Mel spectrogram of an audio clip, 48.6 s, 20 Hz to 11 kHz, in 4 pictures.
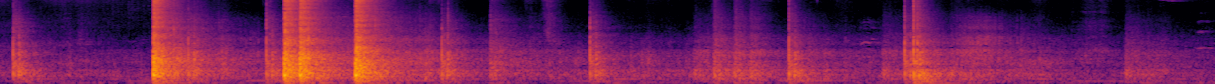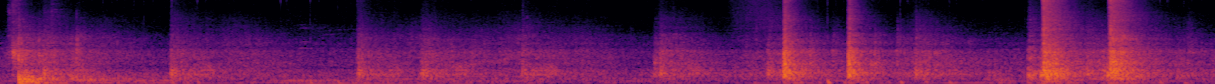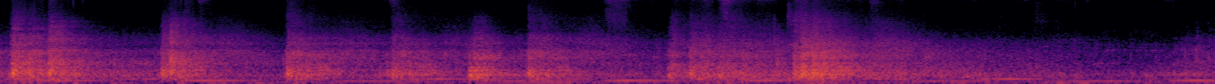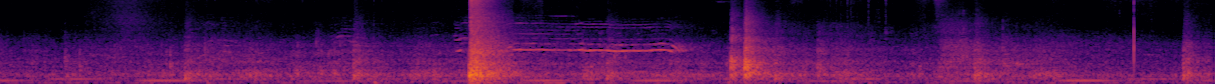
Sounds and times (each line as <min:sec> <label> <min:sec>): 0:01.5 gun shot 0:04.6
0:12.3 gun shot 0:14.1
